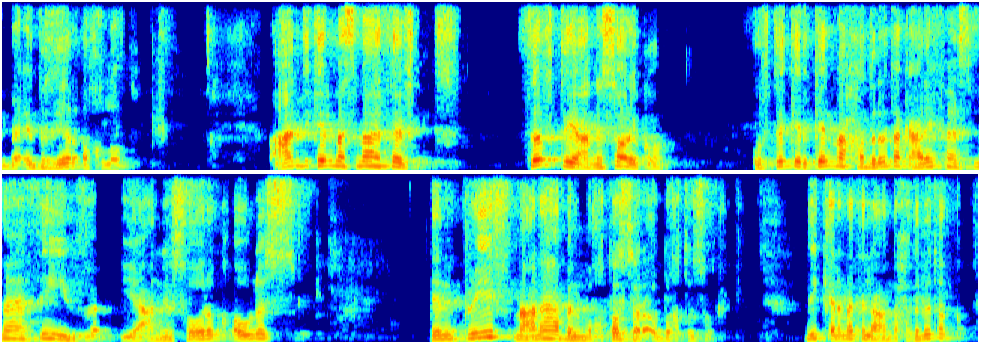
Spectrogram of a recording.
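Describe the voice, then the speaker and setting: A young man with an Egyptian Arabic accent teaching an English vocabulary lesson. He explains each term, asks himself questions and answers them, filling pauses with "aah". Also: sits high, a bit bright. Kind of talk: vocabulary lesson for secondary students.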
